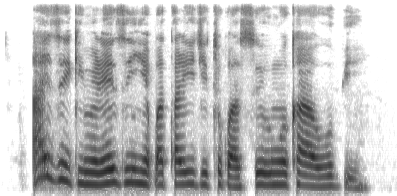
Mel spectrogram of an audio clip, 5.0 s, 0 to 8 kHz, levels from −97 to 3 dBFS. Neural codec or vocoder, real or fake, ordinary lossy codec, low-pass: none; real; none; 7.2 kHz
